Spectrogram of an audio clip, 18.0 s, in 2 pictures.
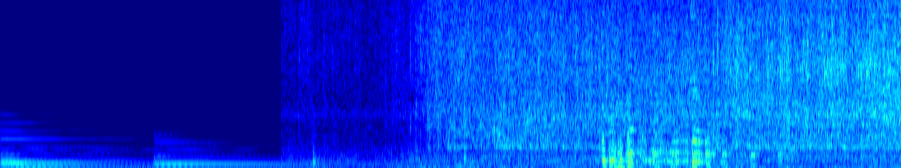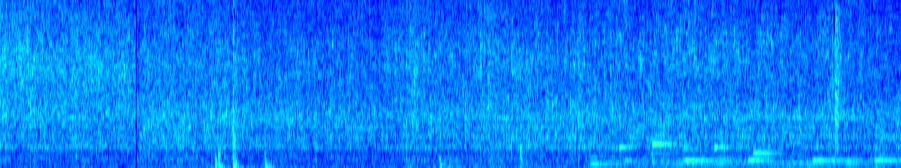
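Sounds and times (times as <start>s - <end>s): soft music with held notes: 0.0s - 4.1s, 14.7s - 18.0s
meat sizzling in a frying pan: 2.8s - 18.0s.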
